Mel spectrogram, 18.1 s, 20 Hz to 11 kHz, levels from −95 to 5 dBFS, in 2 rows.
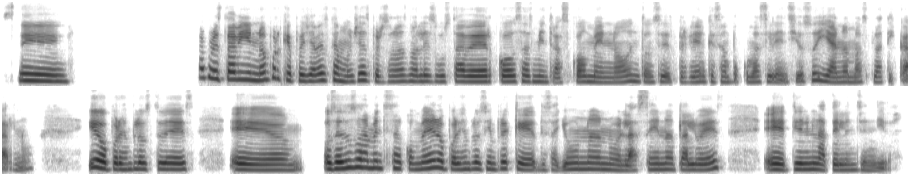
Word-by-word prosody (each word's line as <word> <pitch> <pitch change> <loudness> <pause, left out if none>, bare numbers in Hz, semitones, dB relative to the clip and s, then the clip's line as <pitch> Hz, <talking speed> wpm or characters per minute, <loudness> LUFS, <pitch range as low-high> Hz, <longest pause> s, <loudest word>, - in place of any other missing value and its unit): Sí. 240 -4 +3 1.3
Ah, 360 - -1
pero 340 -3 +2
está 300 -1 +3
bien, 290 -2 +2
¿no? 270 +2 +1
Porque, 295 -7 -2
pues, 240 0 -1
ya 235 - +2
ves 260 0 +1
que 275 - -2
a - - +1
muchas 235 +4 -1
personas 220 0 -6
no 230 - -3
les 225 0 -3
gusta 220 0 -2
ver 215 0 +3
cosas 220 0 0
mientras 205 -4 -8
comen, 205 -3 -4
¿no? 200 +4 -6
Entonces 220 -1 -7
prefieren 200 +1 -9
que 220 - -11
sea 205 0 -11
un - - -13
poco - - -13
más 210 - -8
silencioso 225 +4 -7
y 260 - -3
ya 205 -3 0
no 200 +1 -7
más - - -11
platicar, 200 -1 -8
¿no? 265 +1 -14 0.5
Digo, 275 -5 +8
por 230 0 +4
ejemplo, 230 +2 0
ustedes, 230 0 +1 0.3
em, 205 -2 +2 0.2
o 240 - +5
sea, 250 0 +9
¿eso 285 +2 +5
solamente 280 -3 +2
es 270 - -10
al 255 - +1
comer 245 +5 +2
o, 275 - +3
por 225 -1 +1
ejemplo, 235 +1 -1
siempre 245 +2 -2
que 230 -4 +1
desayunan, 230 +2 -3
o, 205 - -3
en 190 - -5
la 195 - -2
cena 220 +2 -4
tal 215 -1 -1
vez, 240 +7 -1 0.4
eh, 220 -1 +5
tienen 225 +1 +2
la 210 - 0
tele 205 +1 -3
encendida? 90 - -9
225 Hz, 215 wpm, -25 LUFS, 210-245 Hz, 1.3 s, sea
